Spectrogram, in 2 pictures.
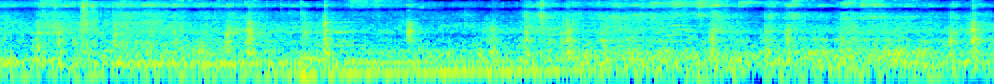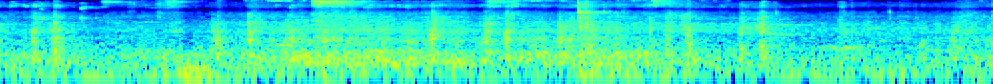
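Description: Passenger train carriages rolling past close by: a steady low rumble with scattered clacks of the wheels over the rails.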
